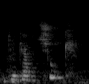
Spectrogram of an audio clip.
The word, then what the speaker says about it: Tokarczuk: c'est bah, avec son prix Nobel, c'est Olga Tokarczuk, c'est ça? Tokarczuk, pour bien prononcer.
